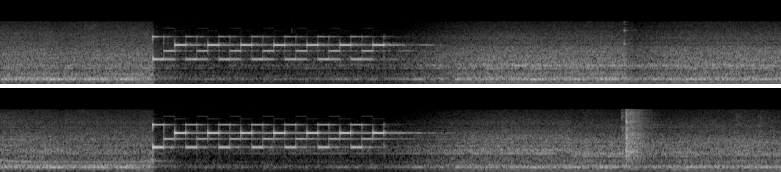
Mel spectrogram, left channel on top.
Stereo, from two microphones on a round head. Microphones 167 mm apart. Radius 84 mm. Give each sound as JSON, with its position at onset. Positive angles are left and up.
{"t": 1.5, "sound": "a ringtone", "side_deg": -20, "distance_m": 0.5}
